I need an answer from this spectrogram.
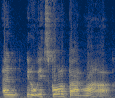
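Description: Gravelly-voiced American woman explaining. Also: a little high, a little slow, bright, forceful tone, poor audio. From United States. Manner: emphatic, rhetorical questions, confident explaining. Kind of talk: casual chat.

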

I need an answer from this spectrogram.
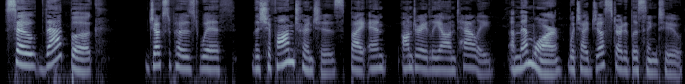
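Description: A woman's voice: lowish voice, dry recording. A woman co-hosting a bookshop podcast in casual, conversational talk. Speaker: co-host, bookseller.

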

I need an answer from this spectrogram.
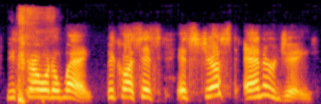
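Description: Animated older woman guest, dry sound. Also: sits high, normal speed, dry recording. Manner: animated, acts out quoted remarks in changing tones. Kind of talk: casual interview talk.

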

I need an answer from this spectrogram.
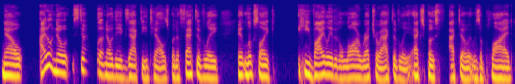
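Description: A man's voice: medium pitch, a little slow, warm tone, no room sound. Opinionated man with a Jersey accent. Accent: New Jersey. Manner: opinionated, rambling with restarts. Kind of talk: casual chat.

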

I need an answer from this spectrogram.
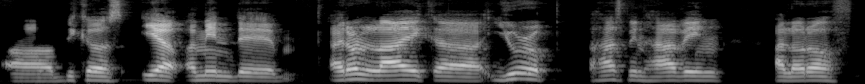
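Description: A man's voice: a little high, steady tone, measured pace, smooth, muffled recording. A man from El Salvador, an entrepreneur guest on a podcast, speaking over a video call with many fillers and restarts. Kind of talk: podcast interview.

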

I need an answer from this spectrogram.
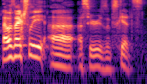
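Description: A man's voice: mid-range voice, big pitch swings, brisk, fairly bright tone. A man hosting a podcast, talking in a casual, bantering way as he reviews wrestling. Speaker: podcast host.

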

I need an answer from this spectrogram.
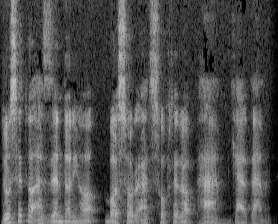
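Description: A man's voice: sits low, very animated, darkish tone, husky. A man reading an audiobook aloud, narrating a story and shifting his tone for the quoted characters. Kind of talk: audiobook narration with acted dialogue.

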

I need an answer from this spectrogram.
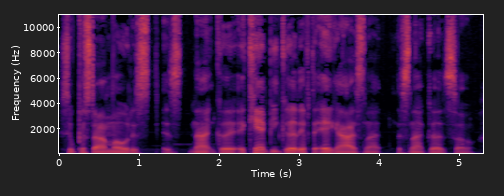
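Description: Deep, mellow man with a cold. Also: lively intonation, moderate pace, no room sound. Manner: rambling and laid-back, with chuckles and restarts. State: congested from a cold. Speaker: podcast host. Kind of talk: casual solo gaming podcast.

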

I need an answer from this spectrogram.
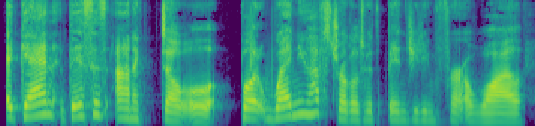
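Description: A woman's voice: on the low side, animated. Earnest woman podcast host. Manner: earnest, measured, explanatory. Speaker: podcast host and binge eating coach. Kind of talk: podcast monologue.

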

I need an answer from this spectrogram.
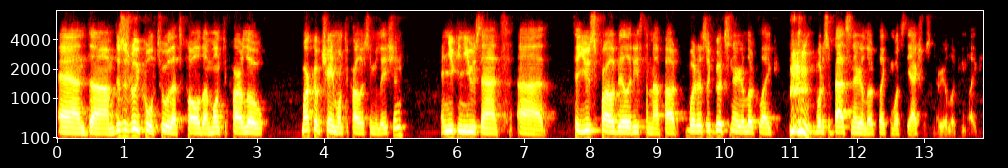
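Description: Podcast guest: young man from Spain, chatty and meandering, mid-pitched, slightly dull lo-fi sound. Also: steady tone, brisk. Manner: rambling storytelling with frequent fillers. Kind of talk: casual podcast interview.

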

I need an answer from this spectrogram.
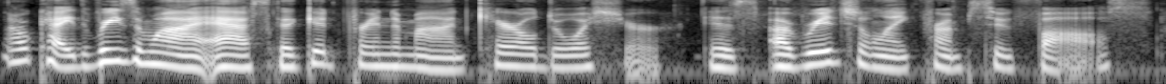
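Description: An enthusiastic woman with a New York accent co-hosts a chatty conversation. Her voice sits on the low side, recorded dry and close. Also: normal speed, dry recording. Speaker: podcast co-host. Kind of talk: casual chat.

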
